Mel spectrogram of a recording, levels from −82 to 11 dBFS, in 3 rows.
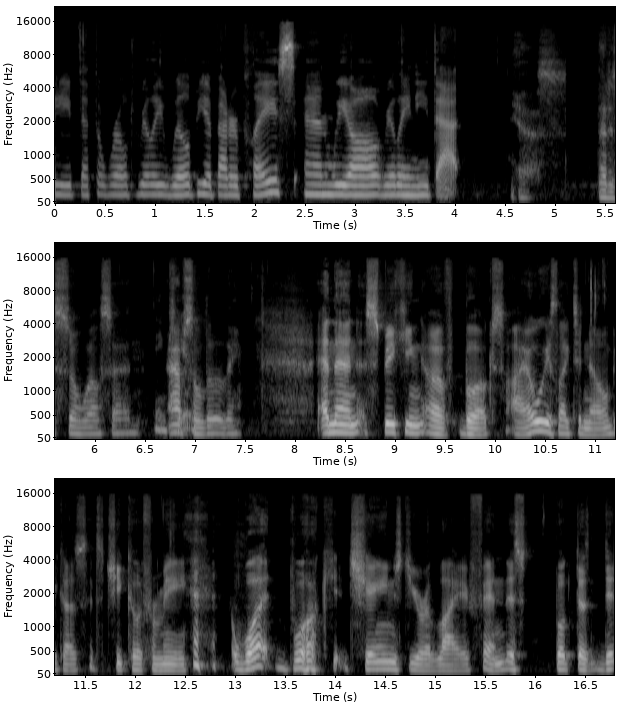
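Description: From 0.4 s to 2.37 s, automatic gain rising lifts the level by about 9 dB as the control, judging the input too quiet, steadily raises its gain. Speech and background noise swell together over those two seconds, settling just before "and we all really".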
